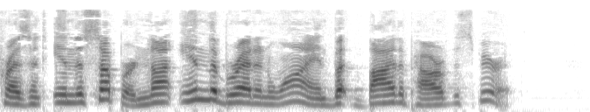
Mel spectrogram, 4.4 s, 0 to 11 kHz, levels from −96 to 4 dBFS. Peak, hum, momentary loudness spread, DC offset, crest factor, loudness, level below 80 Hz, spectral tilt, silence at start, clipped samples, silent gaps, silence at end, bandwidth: -14 dBFS; none; 14 LU; under 0.1%; 20 dB; -33 LUFS; -84 dBFS; -5.5 dB/octave; 0 s; under 0.1%; none; 0.65 s; 8.4 kHz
